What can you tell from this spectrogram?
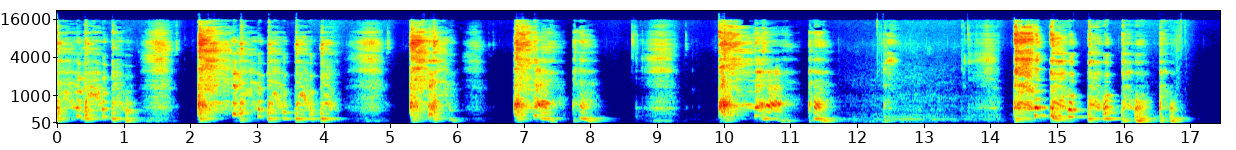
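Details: Repeated bouts of harsh, wet coughing with throat clearing and spitting in the evening after coming from cold outside air into a warm house: productive cough.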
